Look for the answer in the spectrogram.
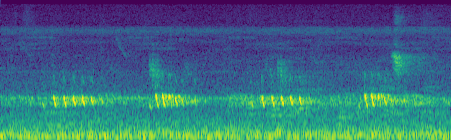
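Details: Taiwan blue magpie at Yangmingshan National Park, Taipei, among azaleas, giving short, rapid rattling bursts of mid-pitched notes, repeated about once a second, over a low steady background rumble.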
